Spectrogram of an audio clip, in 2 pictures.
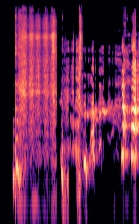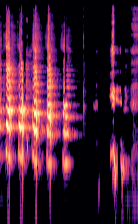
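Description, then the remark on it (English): A person trips over the word "terrible" and makes a rapid, warbling vocal noise, a string of quick throaty pulses that resembles a turkey gobble, followed by a short burst of laughter. “That sounded like a goddamn turkey. You sounded exactly like a turkey.”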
